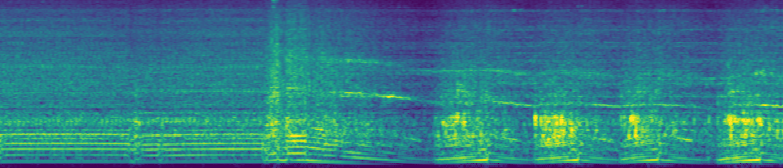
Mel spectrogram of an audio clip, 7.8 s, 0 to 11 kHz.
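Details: Toyota 3E-TE engine at start-up: idle bounces between about 1500 and 2500 rpm roughly every two seconds, never settling; owner notes engine seems to get hot and suspects thermostat not opening; hunting idle, cause unknown.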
